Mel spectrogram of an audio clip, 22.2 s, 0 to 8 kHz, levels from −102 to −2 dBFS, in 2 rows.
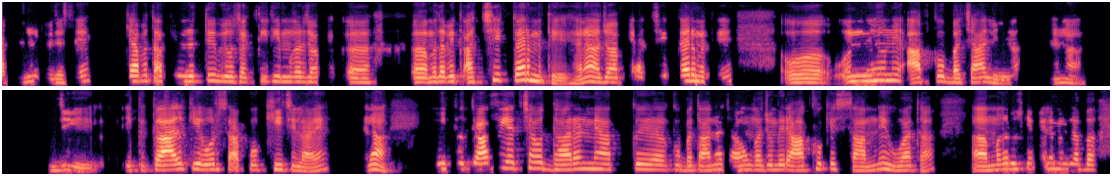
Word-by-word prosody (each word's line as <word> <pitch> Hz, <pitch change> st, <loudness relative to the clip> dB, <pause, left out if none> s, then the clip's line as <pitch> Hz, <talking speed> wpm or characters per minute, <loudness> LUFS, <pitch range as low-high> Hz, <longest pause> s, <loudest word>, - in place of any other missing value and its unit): Accident 160 Hz, +7 st, -7 dB
की 135 Hz, -, -11 dB
वज़ह 135 Hz, -, -3 dB
से। 185 Hz, -, -4 dB, 0.4 s
क्या 190 Hz, 0 st, +7 dB
पता 200 Hz, +1 st, -2 dB
आपकी 185 Hz, -1 st, -3 dB
मृत्यु 185 Hz, +3 st, 0 dB
भी 185 Hz, -, -2 dB
हो 175 Hz, -, +3 dB
सकती 160 Hz, +1 st, -5 dB
थी 185 Hz, -, 0 dB
मगर 170 Hz, 0 st, 0 dB
जो 165 Hz, 0 st, -1 dB
आपके 165 Hz, 0 st, -7 dB
अ 150 Hz, -1 st, +1 dB, 0.4 s
अ, 155 Hz, 0 st, +5 dB
मतलब 170 Hz, +2 st, +2 dB
एक 180 Hz, 0 st, +1 dB
अच्छे 165 Hz, +8 st, +1 dB
कर्म 215 Hz, -3 st, +6 dB
थे, 125 Hz, -, +1 dB
है 120 Hz, +1 st, -3 dB
ना? 175 Hz, -1 st, +5 dB
जो 160 Hz, -, 0 dB
आपके 155 Hz, 0 st, -2 dB
अच्छे 410 Hz, -, -11 dB, 0.2 s
कर्म 200 Hz, -1 st, +6 dB
थे -, -, -10 dB, 0.6 s
औ 135 Hz, -, -1 dB, 0.6 s
उन्होंने 205 Hz, +3 st, +2 dB
आपको 185 Hz, -, +2 dB
बचा 150 Hz, +2 st, +1 dB
लिया, 120 Hz, -7 st, -5 dB, 0.4 s
है 130 Hz, -, -7 dB
ना? 125 Hz, -3 st, -5 dB, 0.8 s
जी, 140 Hz, -6 st, -5 dB, 0.3 s
एक 155 Hz, +1 st, -9 dB
काल 170 Hz, +3 st, +9 dB
के 195 Hz, 0 st, +3 dB
ओर 185 Hz, -, -1 dB
आपको 165 Hz, -, -1 dB
खींच 175 Hz, -3 st, -1 dB
लाए, 130 Hz, -2 st, -1 dB
है 185 Hz, -, -7 dB
ना? -, -, +4 dB, 0.6 s
एक 195 Hz, 0 st, -4 dB
काफ़ी 205 Hz, +4 st, +6 dB
अच्छा 220 Hz, +1 st, -1 dB
उदाहरण 180 Hz, 0 st, +1 dB
मैं 195 Hz, -, +1 dB
आपके 185 Hz, -2 st, -2 dB
को 165 Hz, -, -6 dB
बताना 155 Hz, +3 st, 0 dB
चाहूँगा 165 Hz, +1 st, -2 dB
जो 170 Hz, +1 st, -4 dB
मेरे 170 Hz, -1 st, -1 dB
आँखों 150 Hz, +5 st, +3 dB
के 190 Hz, -, -2 dB
सामने 150 Hz, +3 st, -2 dB
हुआ 155 Hz, -3 st, 0 dB
था। -, -, -5 dB, 0.4 s
अ, 150 Hz, -, +6 dB
मगर 190 Hz, +4 st, -1 dB
उसके 195 Hz, 0 st, -4 dB
पहले 200 Hz, 0 st, -7 dB
मतलब 180 Hz, -2 st, -3 dB
175 Hz, 180 wpm, -22 LUFS, 155-190 Hz, 0.8 s, काल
